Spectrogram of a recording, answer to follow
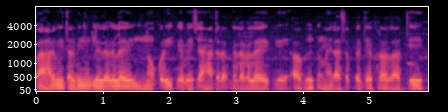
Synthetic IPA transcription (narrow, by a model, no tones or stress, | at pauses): baɦaɾbʱit̪əɾbʱinikleləɡləjnokɾikebet͡ʃeəɦãt̪ɔɾəkʰeləɡləjkeʔəbʱikeməɦilasəb̚ked̪ekʰɾəɦəlɦət̪i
